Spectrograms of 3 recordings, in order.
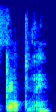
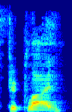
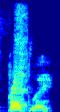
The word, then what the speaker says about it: Preply: something yeah I forgot already but the proper pronunciation is preply because many people are saying it's preply that's what I saying preply exactly but properly is prly and and uh this is a platform that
